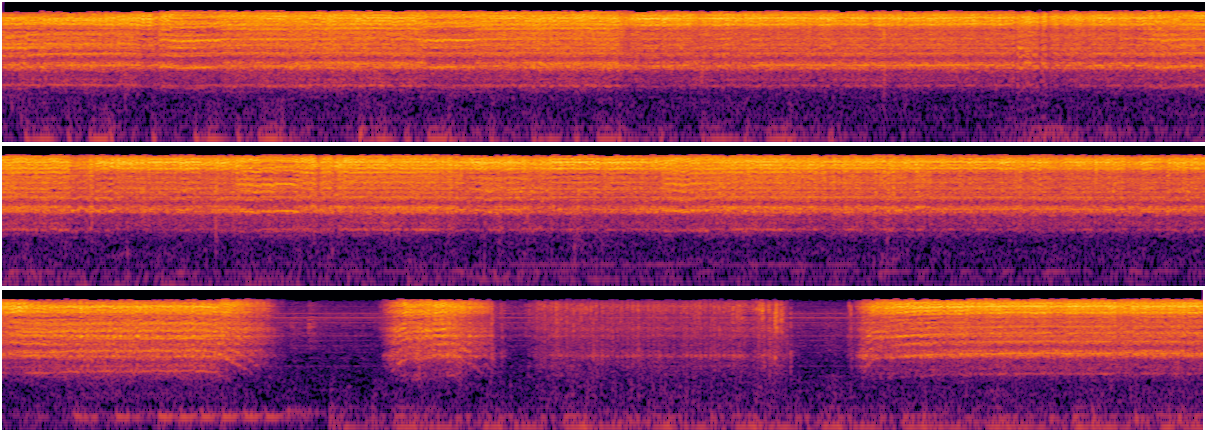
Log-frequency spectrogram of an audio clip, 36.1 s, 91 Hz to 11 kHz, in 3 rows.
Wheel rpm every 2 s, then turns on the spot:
160, 160, 170, 170, 170, 170, 170, 170, 170, 160, 170, 170, 160, 40, 50, 30, 100, 170.
28-32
